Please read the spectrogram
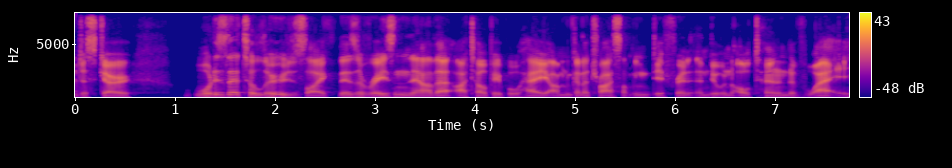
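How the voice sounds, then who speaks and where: An ordinary speaking voice moves at a moderate pace and shows ordinary pitch variation. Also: man. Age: 20s. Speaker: Bitcoin podcast host. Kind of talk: interview conversation.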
